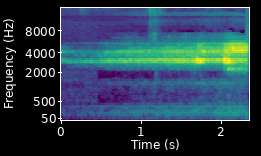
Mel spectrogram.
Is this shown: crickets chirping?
yes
